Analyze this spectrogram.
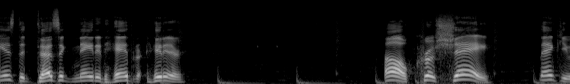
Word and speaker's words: Crochet: Oh, crochet. Thank you. It's pronounced like sewing. Thank you, Scott Wheeler. We've got Garrett Crochet up to bat and Scott Wheeler for the win.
